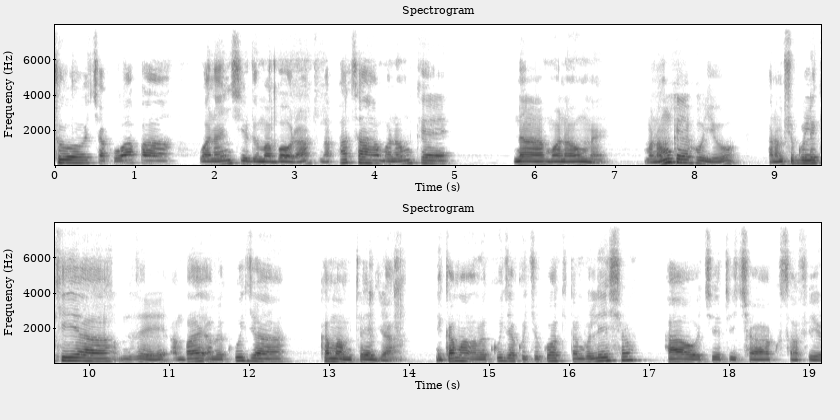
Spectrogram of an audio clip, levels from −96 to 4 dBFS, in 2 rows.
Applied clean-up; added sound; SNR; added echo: none; none; none; reverberation time 0.2 s.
